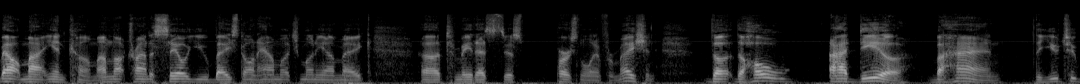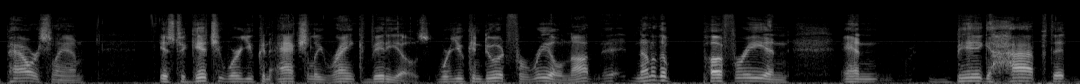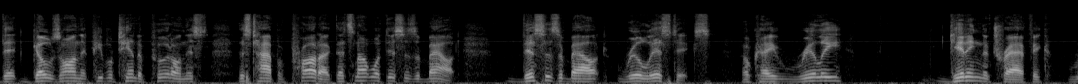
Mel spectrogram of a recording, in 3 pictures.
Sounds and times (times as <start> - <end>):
Speech: 0.0 - 11.7, 12.4 - 26.2, 26.8 - 30.1, 31.0 - 32.3.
